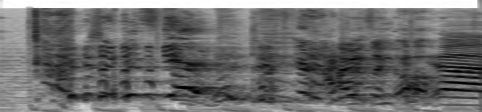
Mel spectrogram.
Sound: laughter

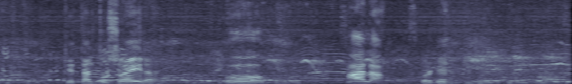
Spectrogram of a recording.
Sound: speaking in foreign language

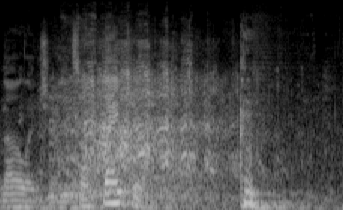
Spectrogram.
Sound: audience laughing

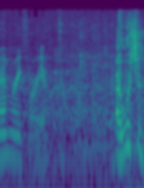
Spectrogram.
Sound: audience laughing

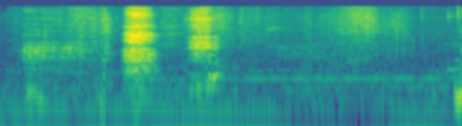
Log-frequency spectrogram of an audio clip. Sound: crying

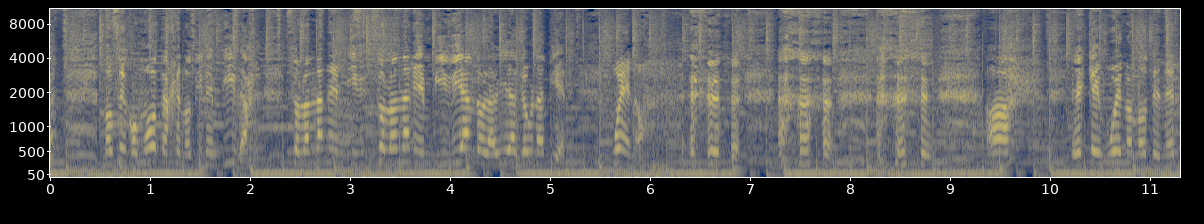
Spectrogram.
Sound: laughs

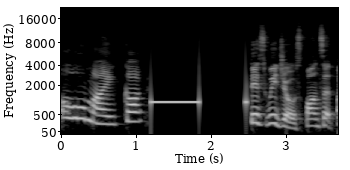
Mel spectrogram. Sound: beep

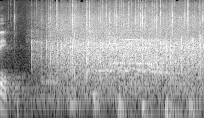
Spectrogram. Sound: audience applauding

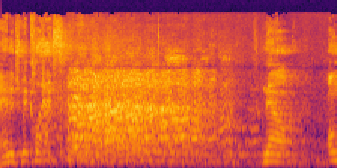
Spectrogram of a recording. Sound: audience laughing

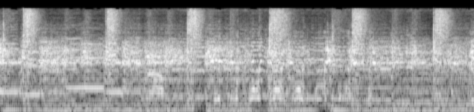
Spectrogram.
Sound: laughter

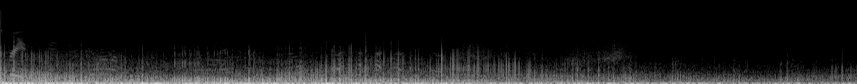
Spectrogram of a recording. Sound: chatter and breathing as rocket fades away

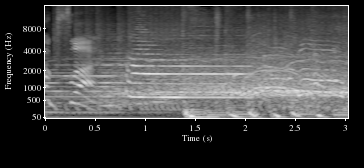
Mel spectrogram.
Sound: horn blowing; cheering

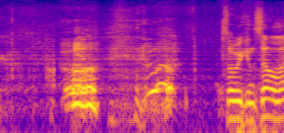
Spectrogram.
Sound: grunting sound

